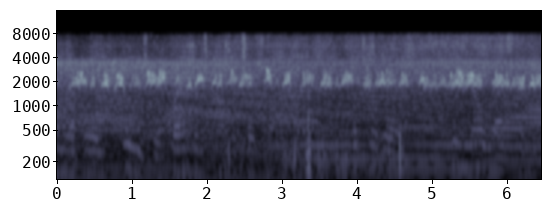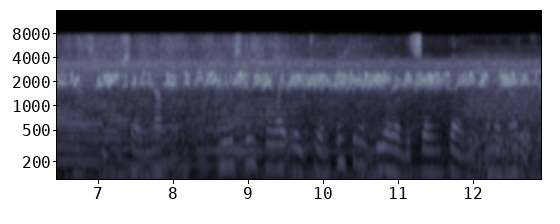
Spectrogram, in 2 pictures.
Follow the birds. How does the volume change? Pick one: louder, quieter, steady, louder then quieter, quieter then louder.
steady.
